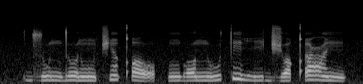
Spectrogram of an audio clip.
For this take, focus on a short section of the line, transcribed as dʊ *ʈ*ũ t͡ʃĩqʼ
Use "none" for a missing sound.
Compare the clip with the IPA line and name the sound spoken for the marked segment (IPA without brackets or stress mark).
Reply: ɾ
